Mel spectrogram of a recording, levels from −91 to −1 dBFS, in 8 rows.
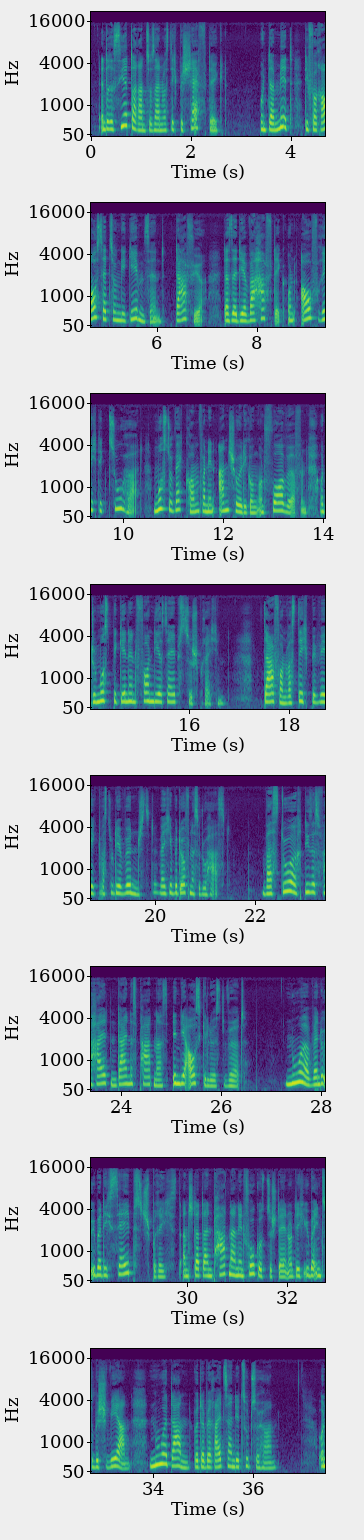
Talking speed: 145 wpm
